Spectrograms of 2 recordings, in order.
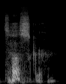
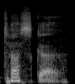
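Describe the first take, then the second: First: It is said in an American accent. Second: It is said in a local, non-American accent. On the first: This is how the customer says it. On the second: This is how the bar staff say it.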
